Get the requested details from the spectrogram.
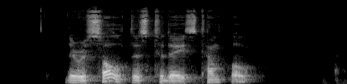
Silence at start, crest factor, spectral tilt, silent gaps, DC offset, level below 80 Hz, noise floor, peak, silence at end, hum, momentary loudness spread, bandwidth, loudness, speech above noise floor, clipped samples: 0.65 s; 18 dB; -4 dB/octave; none; under 0.1%; -52 dBFS; -85 dBFS; -4 dBFS; 0.95 s; none; 9 LU; 15.5 kHz; -19 LUFS; 66 dB; under 0.1%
